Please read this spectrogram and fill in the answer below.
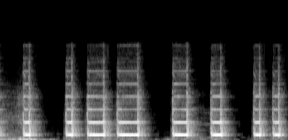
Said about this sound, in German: wollte nämlich jetzt live morsen und er wollte euch jetzt mal hier vormorsen, was hier los ist.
